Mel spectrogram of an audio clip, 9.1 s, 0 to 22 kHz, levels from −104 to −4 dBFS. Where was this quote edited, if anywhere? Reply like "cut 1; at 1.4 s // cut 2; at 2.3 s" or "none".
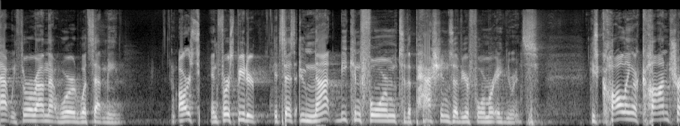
cut 1; at 2.7 s // cut 2; at 4.0 s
